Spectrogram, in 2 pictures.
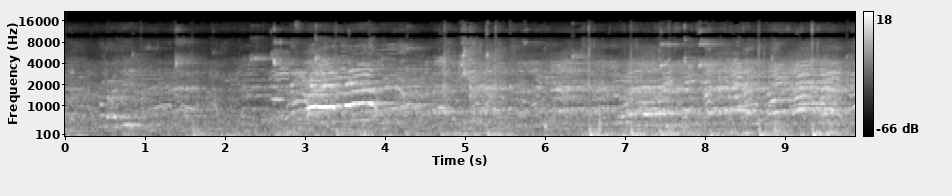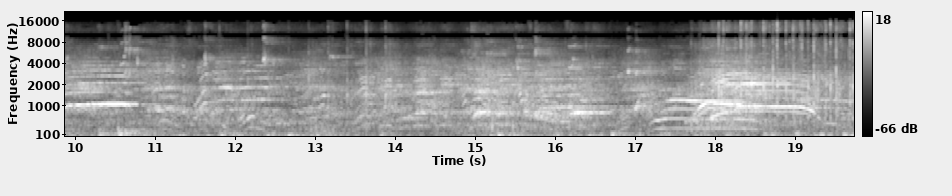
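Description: Basketball dribbled on a gymnasium's hardwood floor during live play, amid players' and spectators' voices calling out, with the hall's echo.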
